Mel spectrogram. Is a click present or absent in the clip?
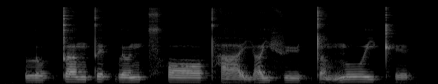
absent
